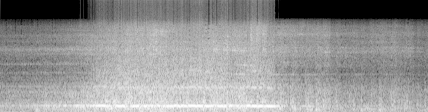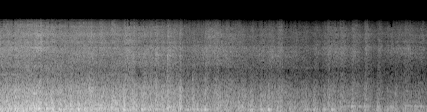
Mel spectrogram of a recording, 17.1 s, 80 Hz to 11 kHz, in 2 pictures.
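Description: A 2TE25KM twin-section diesel freight locomotive passing close by at speed, very loud with a strong steady tone for a few seconds and then cutting off sharply about five and a half seconds in. Its freight hopper wagons follow, their wheels clattering over the rail joints in a rumble that slowly fades.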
